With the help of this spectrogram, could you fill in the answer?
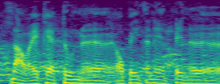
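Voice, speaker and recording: A man speaks at a medium pitch and a fairly slow pace. Audible room echo and noticeable background noise fill the recording. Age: 80s+. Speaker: DJ. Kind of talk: interview; radio presenting.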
